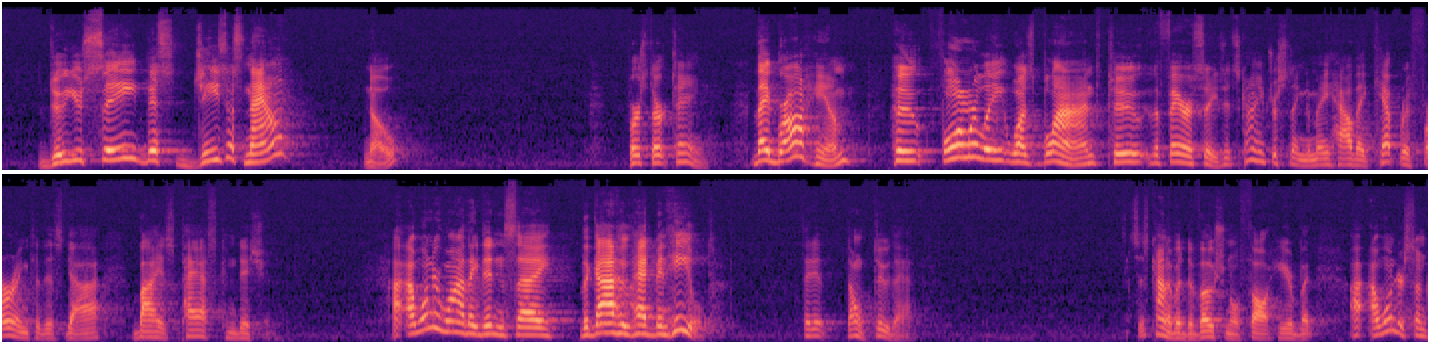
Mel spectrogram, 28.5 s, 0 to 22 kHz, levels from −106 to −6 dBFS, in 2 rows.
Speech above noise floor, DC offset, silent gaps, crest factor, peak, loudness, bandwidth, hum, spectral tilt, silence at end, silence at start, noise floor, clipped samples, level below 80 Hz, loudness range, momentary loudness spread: 38 dB; under 0.1%; none; 28 dB; -4 dBFS; -29 LUFS; 19 kHz; none; -4.5 dB/octave; 0 s; 0.4 s; -67 dBFS; under 0.1%; -82 dBFS; 15 LU; 17 LU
